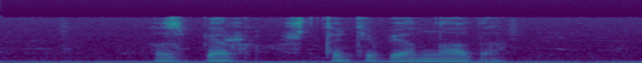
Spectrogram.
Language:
Russian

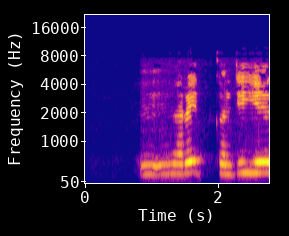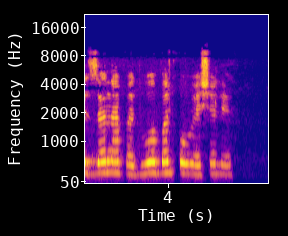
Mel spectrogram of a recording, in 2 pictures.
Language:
Pashto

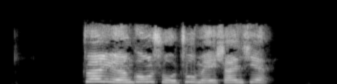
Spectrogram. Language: Chinese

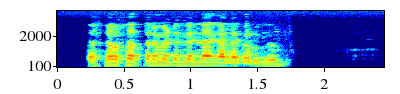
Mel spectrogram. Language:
Punjabi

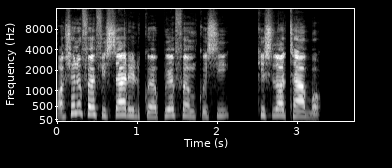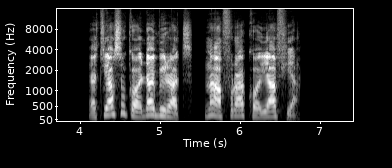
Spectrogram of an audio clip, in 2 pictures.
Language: Akan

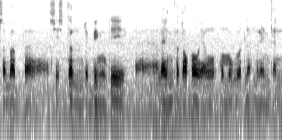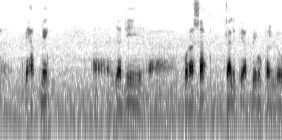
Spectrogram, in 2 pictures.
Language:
Sabah Bisaya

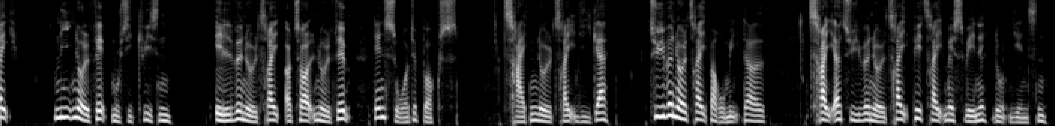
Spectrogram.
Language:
Danish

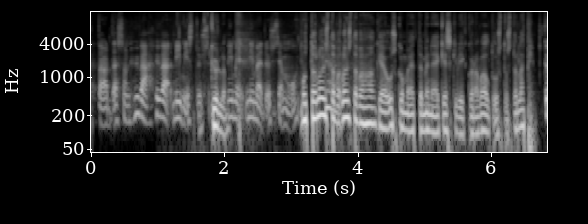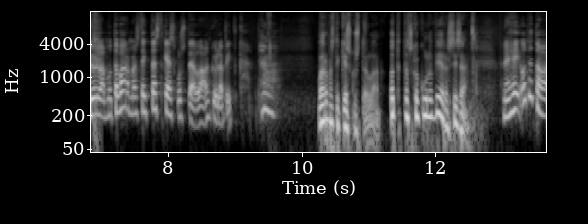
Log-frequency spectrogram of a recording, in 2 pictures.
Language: Finnish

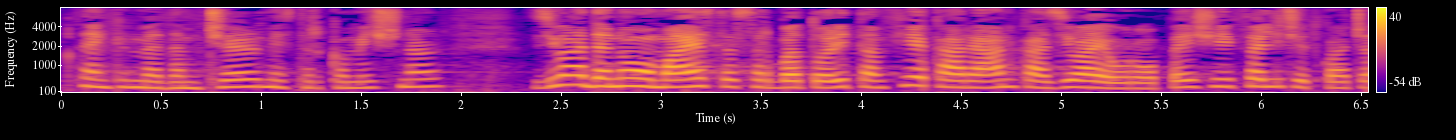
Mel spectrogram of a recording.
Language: Romanian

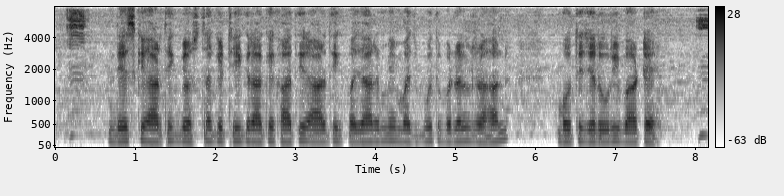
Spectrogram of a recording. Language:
Bhojpuri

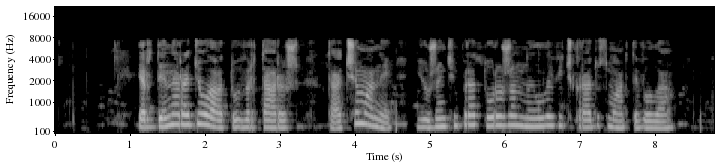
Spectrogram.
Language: Mari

